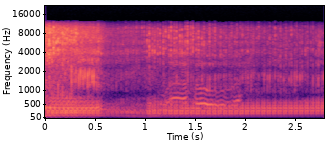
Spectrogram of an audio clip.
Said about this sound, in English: That was a very, very loud motorbike, wasn't it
